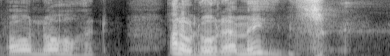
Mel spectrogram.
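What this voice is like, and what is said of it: Confused Elvis Presley-style voice. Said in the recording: “he sounds like a confused Elvis Presley”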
